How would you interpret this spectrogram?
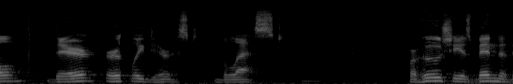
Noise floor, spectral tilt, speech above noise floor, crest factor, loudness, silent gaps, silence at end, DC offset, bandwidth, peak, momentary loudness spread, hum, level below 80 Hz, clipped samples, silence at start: -69 dBFS; -2.5 dB/octave; 25 dB; 22 dB; -43 LUFS; none; 0 s; under 0.1%; 16 kHz; -24 dBFS; 14 LU; none; -76 dBFS; under 0.1%; 0 s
